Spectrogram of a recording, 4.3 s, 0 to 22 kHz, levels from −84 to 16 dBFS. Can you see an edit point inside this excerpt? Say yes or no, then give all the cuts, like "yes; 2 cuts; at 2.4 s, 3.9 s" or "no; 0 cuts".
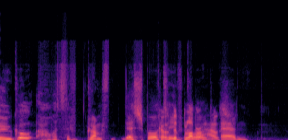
yes; 1 cut; at 1.2 s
